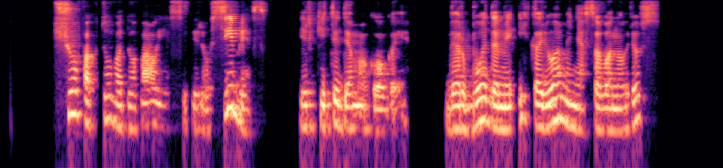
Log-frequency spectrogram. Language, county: Lithuanian, Marijampolė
